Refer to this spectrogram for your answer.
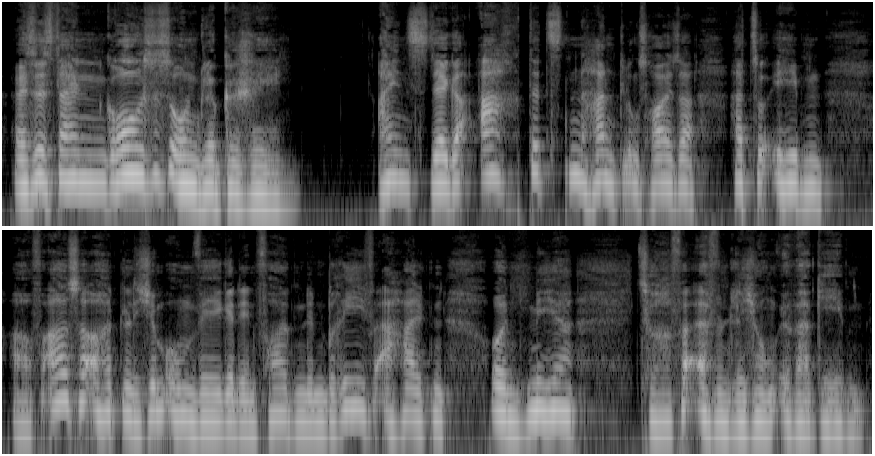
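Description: A man voicing an agitated male writer who loudly reads out a letter in a dramatized audiobook. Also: mid-range voice, slow. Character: agitated male literary man announcing news.

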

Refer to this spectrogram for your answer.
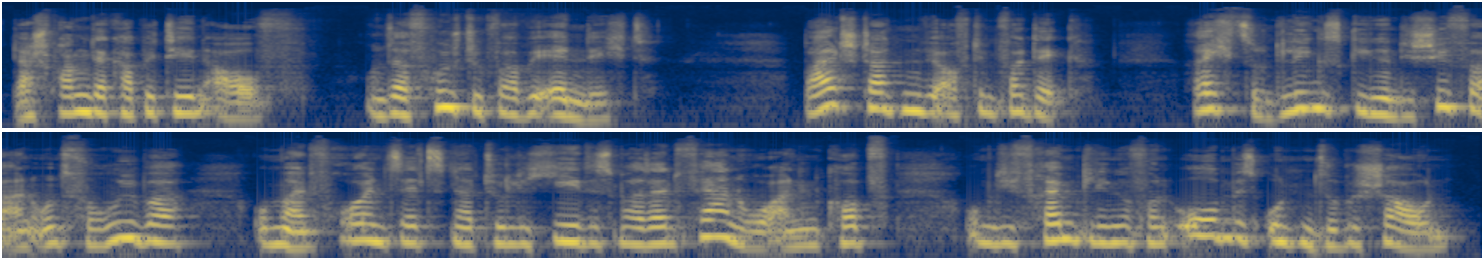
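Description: A narrator reads old literary prose aloud in the first person. The voice is husky and mid-pitched. The delivery is expressive and wistful. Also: moderate pace. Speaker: audiobook narrator. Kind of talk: literary audiobook reading.

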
